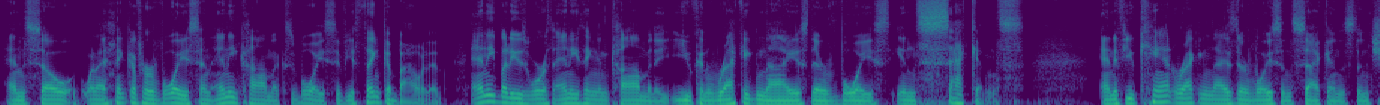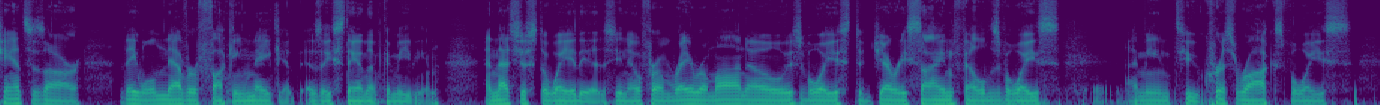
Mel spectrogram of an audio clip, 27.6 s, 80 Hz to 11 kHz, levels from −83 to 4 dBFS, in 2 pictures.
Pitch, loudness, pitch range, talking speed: 95 Hz, -33 LUFS, 90-105 Hz, 165 wpm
